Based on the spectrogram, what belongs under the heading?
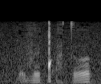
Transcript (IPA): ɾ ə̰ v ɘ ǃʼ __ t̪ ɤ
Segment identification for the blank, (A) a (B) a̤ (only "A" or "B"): B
